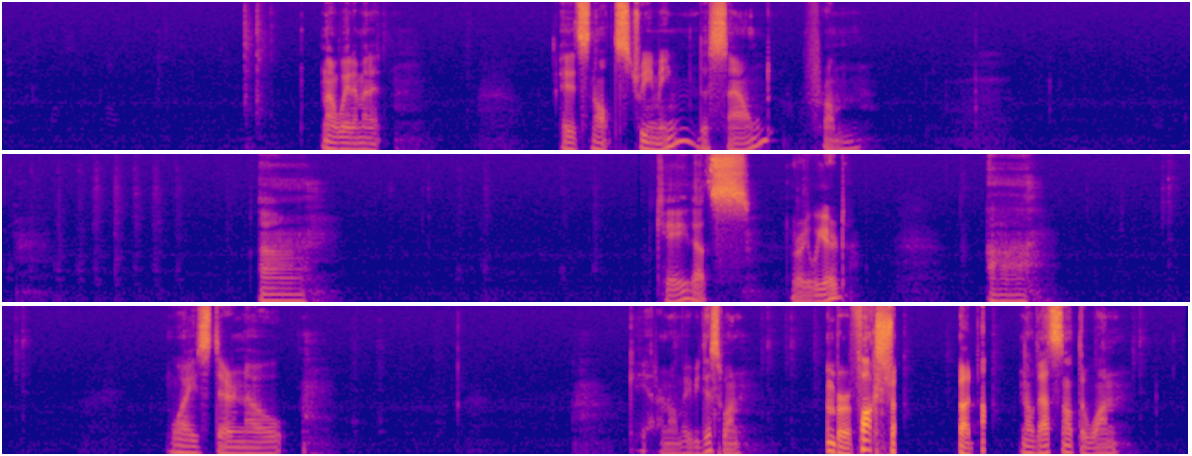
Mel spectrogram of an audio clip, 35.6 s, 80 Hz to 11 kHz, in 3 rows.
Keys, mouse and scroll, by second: 2.5 space, 2.7 click, 3.4 click, 3.8 click, 11.6-12.4 scroll down 4, 12.8-13.9 scroll up 2, 16.4-17.0 scroll down 3, 17.5-18.1 scroll down 4, 19.8 click, 23.5 click, 23.9 click, 26.2 scroll up 2, 27.3-27.8 scroll up 2, 28.1-28.4 scroll up 2, 30.1 click, 31.4 click, 32.0 space, 32.7 space, 34.7 click, 35.1 click.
